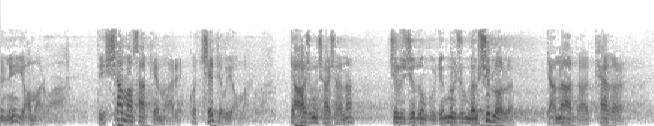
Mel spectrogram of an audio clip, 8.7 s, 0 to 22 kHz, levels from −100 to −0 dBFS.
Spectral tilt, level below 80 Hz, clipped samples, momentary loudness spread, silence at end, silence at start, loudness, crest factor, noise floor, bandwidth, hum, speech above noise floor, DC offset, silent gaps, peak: -3.5 dB/octave; -62 dBFS; under 0.1%; 18 LU; 0.1 s; 0 s; -37 LUFS; 18 dB; -60 dBFS; 8.4 kHz; none; 23 dB; under 0.1%; none; -20 dBFS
